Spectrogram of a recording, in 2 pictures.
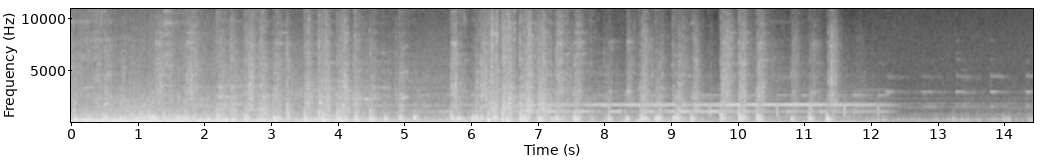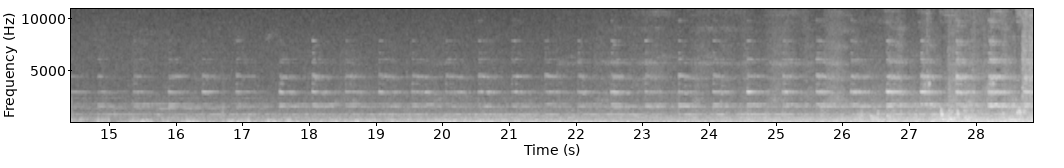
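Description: Train passing with wheels clicking rapidly over rail joints, with a steady two-note tone over it for several seconds. The sound drops suddenly about twelve seconds in to a quieter train sound with thin high squealing tones and clicking that grows louder toward the end.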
